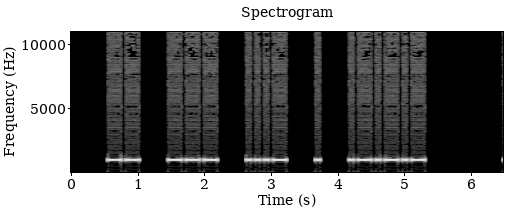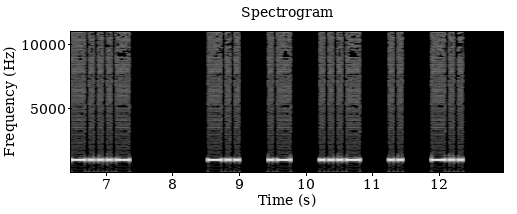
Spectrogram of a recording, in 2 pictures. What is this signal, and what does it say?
Morse code, heard as a keyed tone, about 18 wpm, spaced as for 12 wpm, 1000 Hz. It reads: MOVE. <BT> DAVID
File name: qotdfiles / 12wpm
